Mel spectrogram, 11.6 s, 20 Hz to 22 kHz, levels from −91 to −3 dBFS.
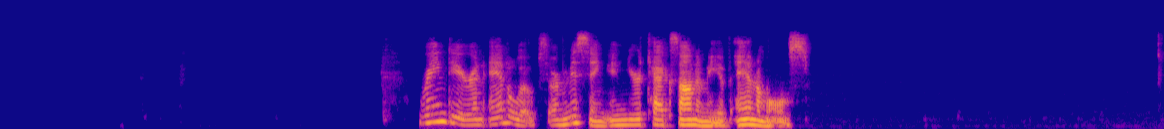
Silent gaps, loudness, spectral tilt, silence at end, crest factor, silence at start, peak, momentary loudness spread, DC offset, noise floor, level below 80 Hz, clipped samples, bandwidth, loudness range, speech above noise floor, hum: none; -25 LUFS; -5.5 dB/octave; 3.55 s; 22 dB; 4.2 s; -8 dBFS; 12 LU; under 0.1%; -85 dBFS; -66 dBFS; under 0.1%; 8 kHz; 10 LU; 61 dB; none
